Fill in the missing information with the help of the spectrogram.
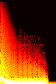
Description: kick

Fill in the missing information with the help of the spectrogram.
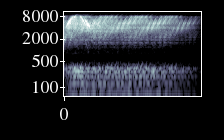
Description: SPACE-FX

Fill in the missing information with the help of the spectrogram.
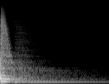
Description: RESO TOM, DRUM KIT; Drum Kit1

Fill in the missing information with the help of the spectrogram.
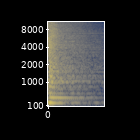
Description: TIMBALE S, REGGAE; Pro-Rec - Synthsonic; REGGAE+ETHNC

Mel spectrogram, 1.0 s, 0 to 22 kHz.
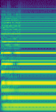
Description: Church Organ C 1; Best Service; Advanced Media Trax Modern Composer

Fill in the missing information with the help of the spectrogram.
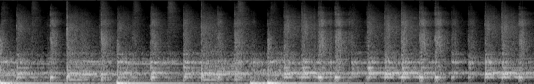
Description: Ripple Perc; Sonic Foundry (Sony Creative Software); Processed Drumkits Zero Gravity Beats

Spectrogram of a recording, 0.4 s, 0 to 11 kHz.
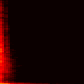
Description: KICK, Drums Percussion; Kick 1

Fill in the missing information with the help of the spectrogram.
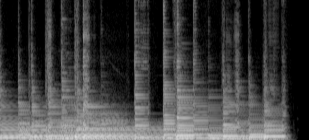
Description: Flamenco Guitar Remates De Pulgar, a

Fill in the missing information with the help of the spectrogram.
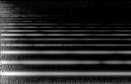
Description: A -L, The Piano; InVision Interactive - The Piano

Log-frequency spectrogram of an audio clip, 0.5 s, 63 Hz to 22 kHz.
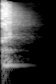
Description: guiro low hi, percussion; ILIO; Synclavier Percussion 2; World & Orchestral

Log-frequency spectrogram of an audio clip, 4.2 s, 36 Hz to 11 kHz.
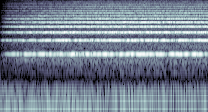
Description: F 5, String Ensembles Violins; Miroslav Vitous; 11 Violins

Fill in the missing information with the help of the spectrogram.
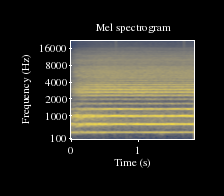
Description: OHH E3, Classical Choir; Best Service; Extended Classical Choir

